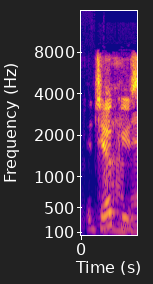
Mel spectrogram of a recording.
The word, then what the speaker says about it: Njoku: Njoku's still on the board too for you. – I love Njoku. – I think the N is silent.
